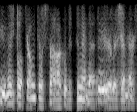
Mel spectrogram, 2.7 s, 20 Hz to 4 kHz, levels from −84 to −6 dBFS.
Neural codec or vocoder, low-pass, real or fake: codec, 16 kHz, 0.5 kbps, FreqCodec, smaller model; 3.6 kHz; fake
